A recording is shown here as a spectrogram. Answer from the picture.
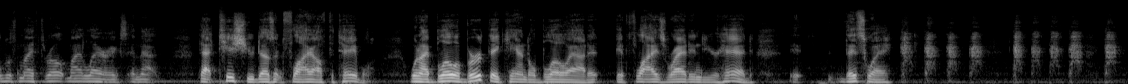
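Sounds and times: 
speech: 0.0 - 9.8
single-reed duck call blown: 8.9 - 11.2.

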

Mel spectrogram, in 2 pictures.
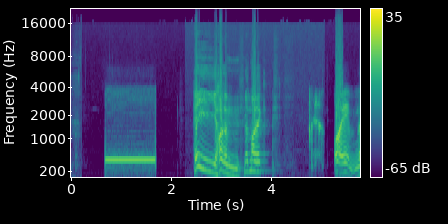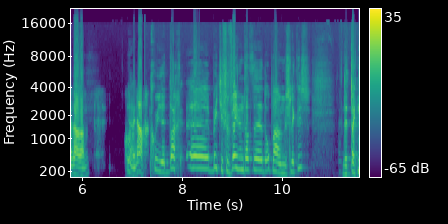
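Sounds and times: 
telephone ringback tone as a call is placed: 0.7 - 1.7
speech: 2.4 - 4.2, 5.3 - 6.2, 6.8 - 11.5.

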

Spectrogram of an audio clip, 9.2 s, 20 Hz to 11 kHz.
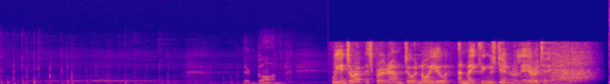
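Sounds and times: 
horse hooves clip-clopping: 0.0 - 4.4
speech: 3.6 - 4.4, 5.0 - 8.8.

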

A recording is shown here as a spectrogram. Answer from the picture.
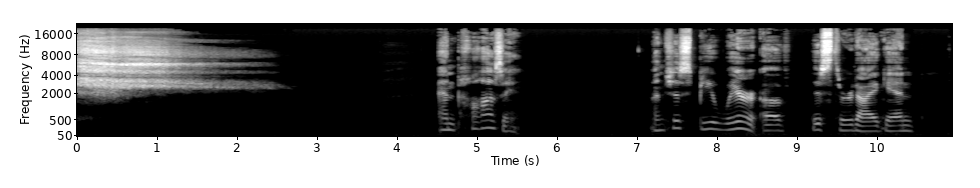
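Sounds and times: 
slow airy exhale: 0.0 - 2.8
speech: 4.6 - 5.6, 7.2 - 10.6.

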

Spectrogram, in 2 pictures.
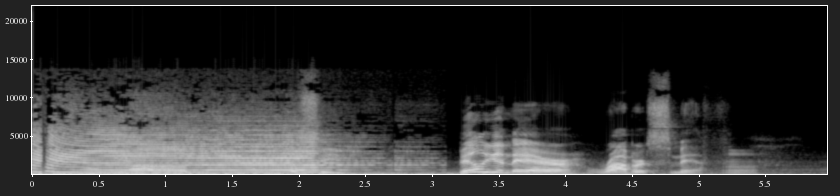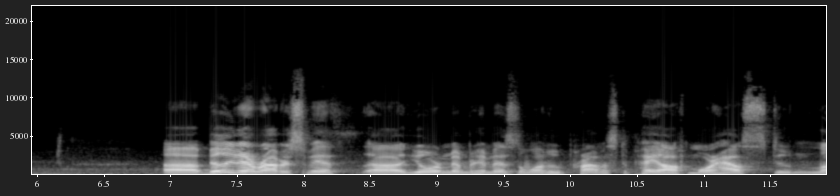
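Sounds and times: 
loud sustained air horn blaring: 0.0 - 4.8
speech: 3.4 - 5.6, 6.9 - 11.9.

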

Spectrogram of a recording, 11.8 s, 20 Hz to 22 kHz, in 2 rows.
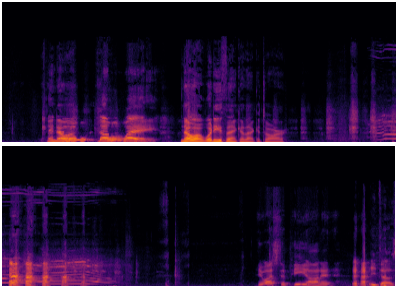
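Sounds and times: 
speech: 0.6 - 4.3, 6.0 - 7.3, 9.8 - 11.7
dog panting rapidly: 3.9 - 5.7
laughter: 5.7 - 7.7, 11.2 - 11.7.

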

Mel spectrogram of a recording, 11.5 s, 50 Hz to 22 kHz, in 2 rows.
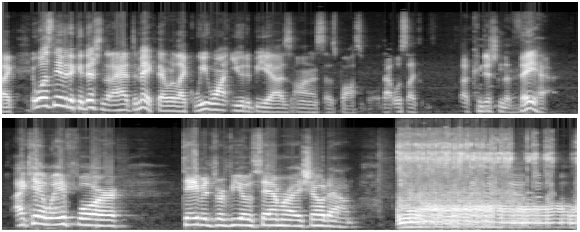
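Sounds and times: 
speech: 0.0 - 11.5
person blowing a buzzy raspberry imitating a fart noise: 9.7 - 11.5.

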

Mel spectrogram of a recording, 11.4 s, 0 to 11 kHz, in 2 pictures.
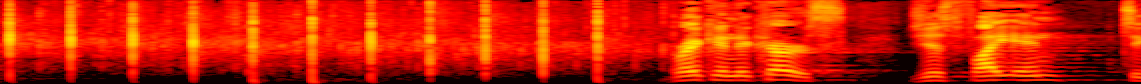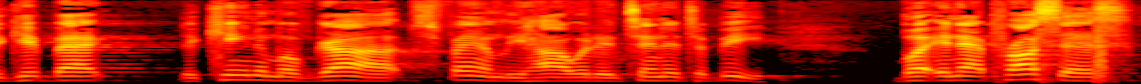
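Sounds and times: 
applause with crisp distinct claps: 0.0 - 3.7
speech: 3.4 - 9.6, 10.2 - 11.3.

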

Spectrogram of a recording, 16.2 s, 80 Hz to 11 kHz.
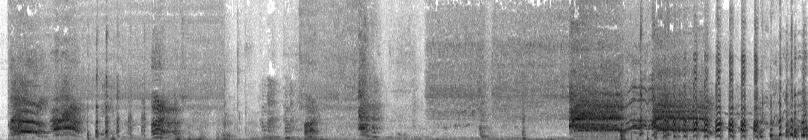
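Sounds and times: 
man screaming while getting tattooed: 0.2 - 1.8, 11.4 - 14.3
pained yelps: 0.2 - 1.9, 11.4 - 14.7
nervous laughter from others: 0.9 - 4.4, 8.7 - 10.8, 12.1 - 16.1
steady mechanical buzz: 1.7 - 11.5.

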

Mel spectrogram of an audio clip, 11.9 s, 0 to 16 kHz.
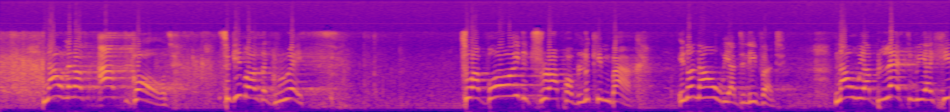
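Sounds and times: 
audience clapping: 0.0 - 2.8
speech: 1.7 - 4.3, 5.8 - 11.8.

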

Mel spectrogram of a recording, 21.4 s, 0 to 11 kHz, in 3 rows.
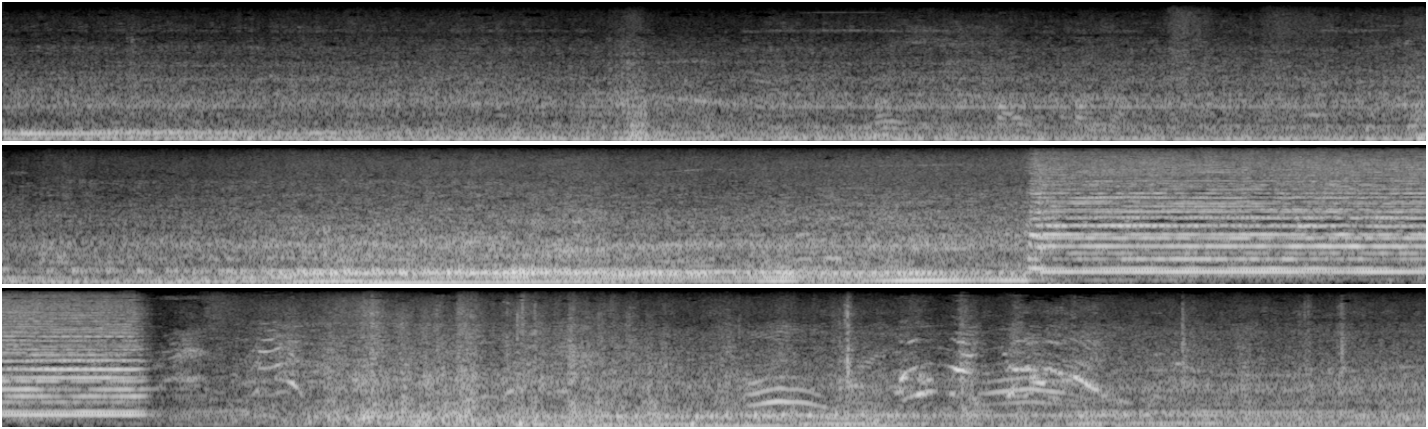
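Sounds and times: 
livestock transport truck engine running: 0.0 - 21.3
people talking: 4.1 - 5.8, 10.9 - 11.8, 15.0 - 17.1, 17.9 - 20.4
truck air brakes hissing: 5.7 - 6.9.

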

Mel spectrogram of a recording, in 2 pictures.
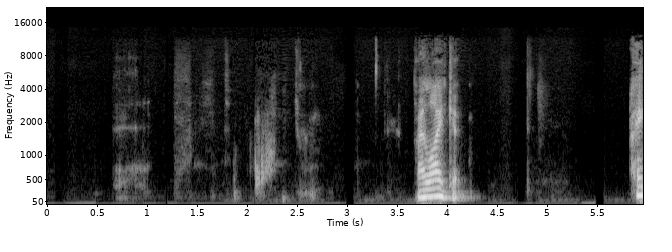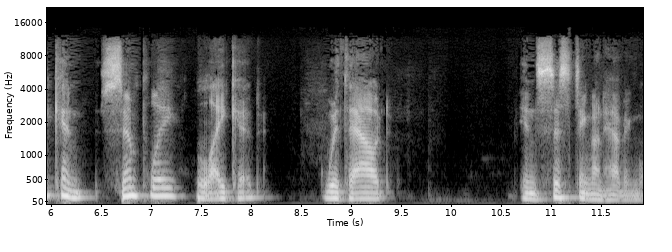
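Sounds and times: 
slurping and swallowing water with kombucha from a glass: 0.6 - 3.6
speech: 3.7 - 4.2, 5.9 - 9.4, 10.7 - 11.9.

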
